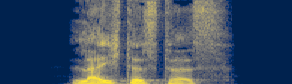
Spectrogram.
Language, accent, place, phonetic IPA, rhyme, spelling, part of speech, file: German, Germany, Berlin, [ˈlaɪ̯çtəstəs], -aɪ̯çtəstəs, leichtestes, adjective, De-leichtestes.ogg
- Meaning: strong/mixed nominative/accusative neuter singular superlative degree of leicht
